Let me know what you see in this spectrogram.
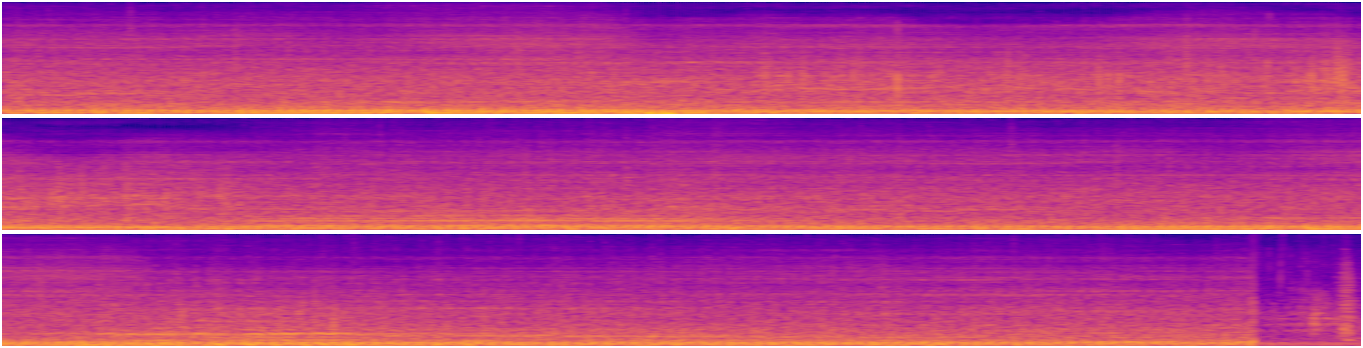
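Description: Cruiser motorcycle engine running with a steady low rumble, with one brief sharp knock about three seconds in. The engine sound cuts off just before the end.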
